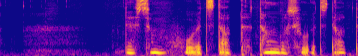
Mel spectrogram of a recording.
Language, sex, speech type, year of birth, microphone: Norwegian, female, spontaneous, 1951, Shure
